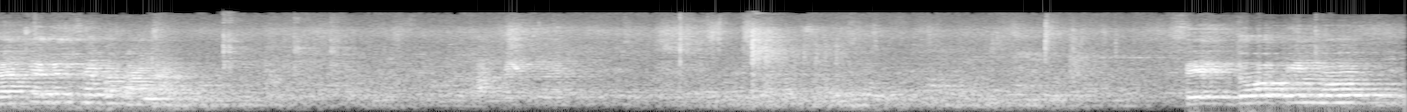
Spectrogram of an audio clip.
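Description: A man speaks with animation into a microphone, heard through a loudspeaker in an echoing room.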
